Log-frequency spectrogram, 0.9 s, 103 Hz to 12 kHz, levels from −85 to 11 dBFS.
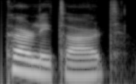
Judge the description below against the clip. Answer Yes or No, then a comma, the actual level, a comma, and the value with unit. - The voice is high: No, medium, 180 Hz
